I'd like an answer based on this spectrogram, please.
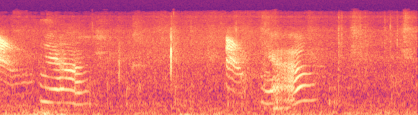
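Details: Domestic cat at an inn during a hot-spring stay in Yufuin and Beppu, Ōita, Japan, meowing at a returning guest: three clear, descending meows, the first longer, the last two close together, over a low hum.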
